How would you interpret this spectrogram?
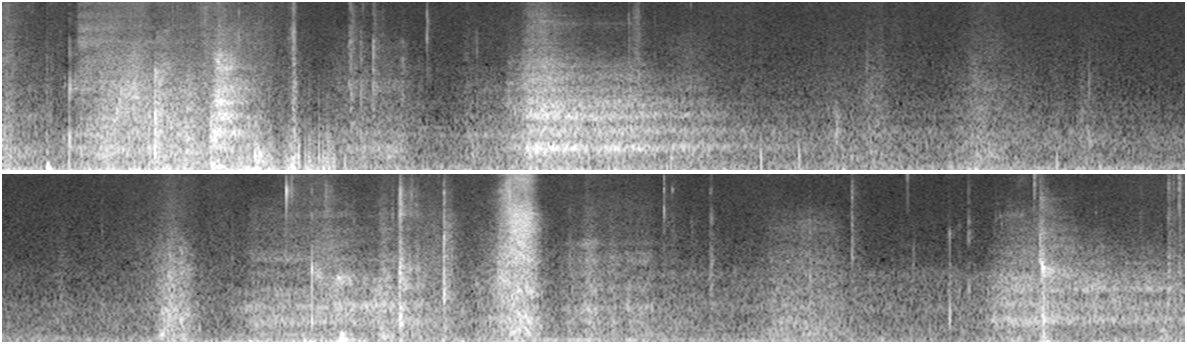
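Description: Three slow, deep breaths drawn in and let out as a breathing exercise, airy swells spaced several seconds apart with quiet pauses between and no talking.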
